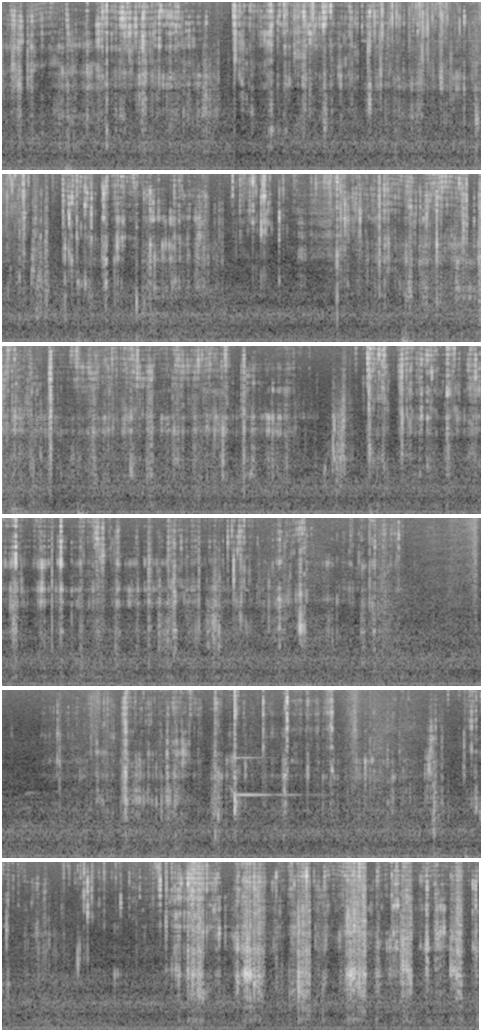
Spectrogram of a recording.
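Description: Close-miked chewing of rice mixed with spicy sauce, with wet, sticky mouth sounds. Chopsticks and a metal spoon click against the bowl now and then, more loudly near the end.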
